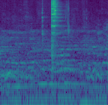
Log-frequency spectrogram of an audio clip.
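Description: A utensil clinks sharply once against a dish.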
